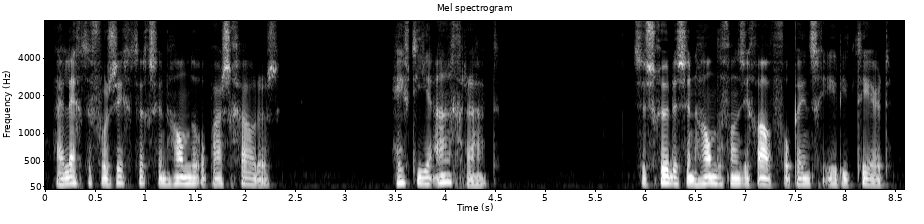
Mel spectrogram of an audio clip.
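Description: A man narrates an audiobook in a measured, even storytelling manner. His voice is very low and deep. The recording is close and dry, with no room sound. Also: no echo.

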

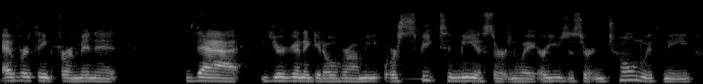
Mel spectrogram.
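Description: A woman with a low voice talks in a casual podcast conversation. She sounds assertive and self-assured, stressing her points firmly. Her tone stays confident throughout. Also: fairly even intonation, moderate pace. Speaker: podcast co-host.

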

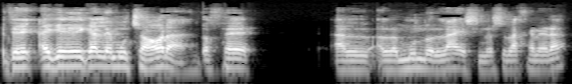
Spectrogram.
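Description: A man's voice: medium pitch, a little fast. A man from Andalusia with an Andalusian accent, a podcast guest talking casually and informally, stumbling now and then. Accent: Andalusian Spanish. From Andalusia, Spain. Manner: relaxed, informal, stumbles at times.

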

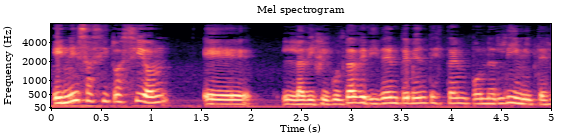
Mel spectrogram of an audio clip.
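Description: Woman psychologist, low and mellow, calling in over a muffled line. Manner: reflective, uses images and examples. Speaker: psychologist guest. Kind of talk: calm explanatory radio talk.

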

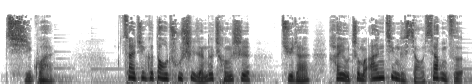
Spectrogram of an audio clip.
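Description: A man narrating a children's bedtime story in an expressive, dramatic way. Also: fairly high pitch, moderate pace, husky, dry recording, soft background music.

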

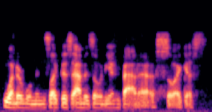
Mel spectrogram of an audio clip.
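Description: A man co-hosting a casual podcast, talking in an animated way with many fillers and laughing. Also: mid-range voice, normal speed, vocal fry, husky, no room sound, highs cut off. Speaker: podcast co-host. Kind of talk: casual chat.

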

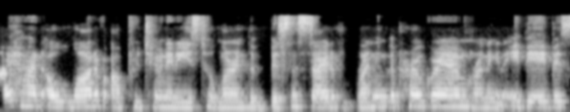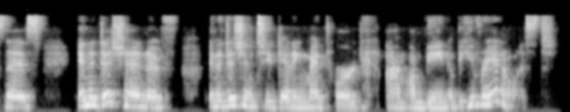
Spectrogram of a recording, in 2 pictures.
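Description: Earnest woman from Hong Kong. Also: mid-range voice. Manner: steady, earnest storytelling with frequent "um" pauses. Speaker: podcast guest, clinic owner. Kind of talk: conversational interview answers.

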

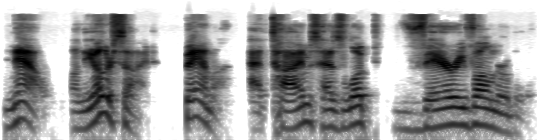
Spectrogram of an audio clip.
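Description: Guy on a sports pod, calm, walks through his take step by step. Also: medium pitch. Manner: measured, keeps repeating "here's my thing". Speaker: podcast co-host. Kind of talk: casual sports chat.

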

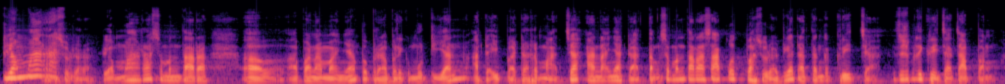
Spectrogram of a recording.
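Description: A man preaching a storytelling sermon, animated and constantly addressing the congregation. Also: fairly low pitch, quick pace, husky. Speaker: pastor. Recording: reverberant church hall.

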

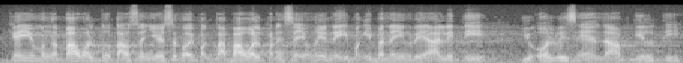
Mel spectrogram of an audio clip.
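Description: Man, preacher, sermon, Tagalog-English mix, very lively pitch, faint background noise. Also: big-room sound. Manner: animated, switching between Tagalog and English, rising to forceful emphasis.

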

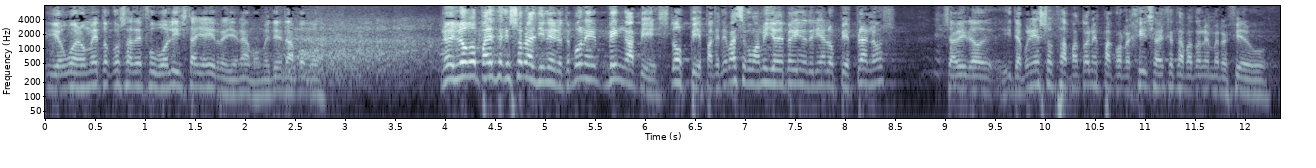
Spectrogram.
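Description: A man's voice: a little high, animated, fast talker, a little hiss or hum. A middle-aged man doing a stand-up comedy monologue on a live stage, talking in slang and bantering with the audience. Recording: live show with loud crowd laughter.

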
